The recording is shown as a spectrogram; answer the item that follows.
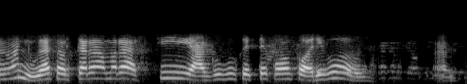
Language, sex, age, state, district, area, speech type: Odia, female, 45-60, Odisha, Angul, rural, conversation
